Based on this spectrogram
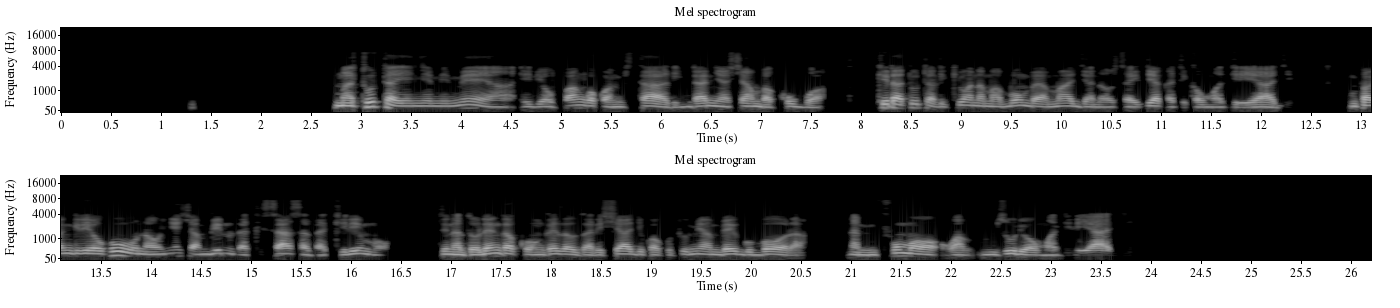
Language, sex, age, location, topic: Swahili, male, 25-35, Dar es Salaam, agriculture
